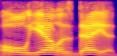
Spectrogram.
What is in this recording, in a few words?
fatality, Redneck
